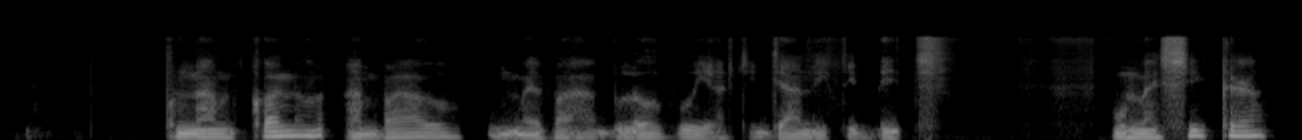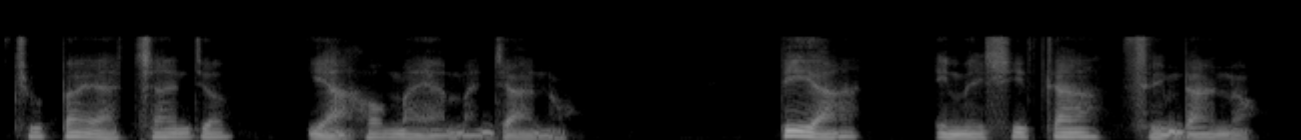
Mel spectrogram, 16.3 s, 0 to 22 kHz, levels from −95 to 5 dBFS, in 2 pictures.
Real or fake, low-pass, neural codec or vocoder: fake; 7.2 kHz; codec, 16 kHz, 1 kbps, FunCodec, trained on LibriTTS, 50 frames a second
